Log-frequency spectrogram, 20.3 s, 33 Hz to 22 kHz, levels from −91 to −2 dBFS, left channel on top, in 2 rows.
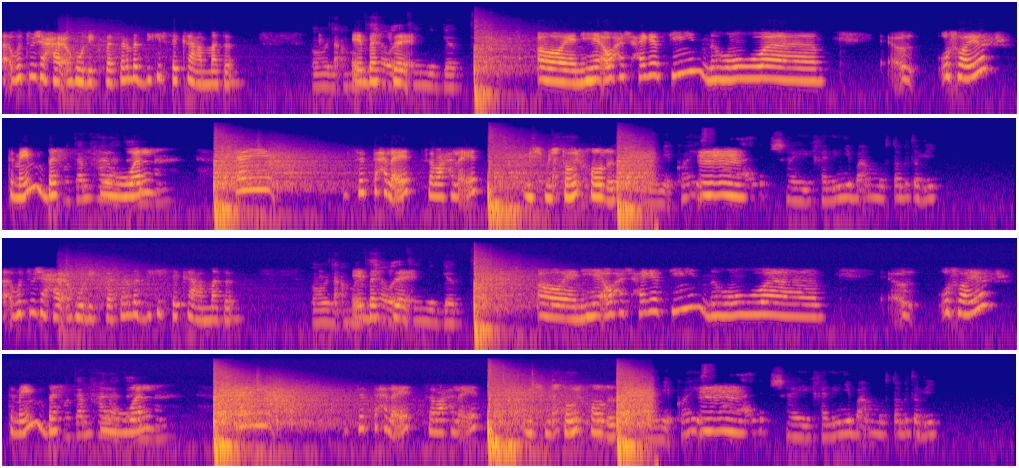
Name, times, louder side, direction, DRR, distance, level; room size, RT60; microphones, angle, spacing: voice 1, 0.0-2.4 3.5-4.1 5.3-8.6 8.9-9.1 9.4-10.8 11.1-11.8 12.5-12.9 13.7-14.9 15.4-16.3 17.1-17.6, left 5 dB, 50° left, 0.4 m, -26 dB
sound 1, 0.5-1.6 4.7-5.8 12.3-14.6 15.0-16.7, right 4 dB, 85° right, 0.6 m, -28 dB
voice 2, 3.1-4.8 10.9-11.8 15.6-19.5, equal, 15° right, 0.8 m, -38 dB
3.6 x 3.1 x 2.2 m
head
